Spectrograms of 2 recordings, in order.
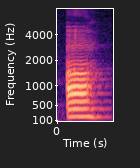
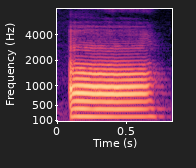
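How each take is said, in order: First: The vowel is cut to one count. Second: The vowel is held for two counts. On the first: "Cut it in half" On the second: "That's two counts"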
